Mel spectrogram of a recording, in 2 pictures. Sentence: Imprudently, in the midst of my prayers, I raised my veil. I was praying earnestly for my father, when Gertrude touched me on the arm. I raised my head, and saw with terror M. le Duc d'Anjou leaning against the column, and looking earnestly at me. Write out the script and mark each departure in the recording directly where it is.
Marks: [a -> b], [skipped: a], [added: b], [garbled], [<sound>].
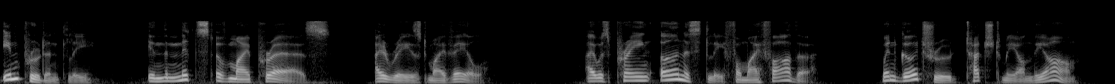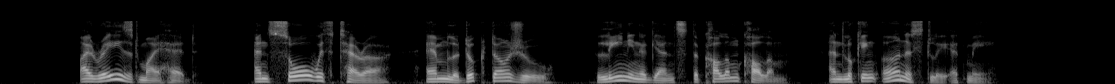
Imprudently, in the midst of my prayers, I raised my veil. I was praying earnestly for my father, when Gertrude touched me on the arm. I raised my head, and saw with terror M. le Duc d'Anjou leaning against the column, [added: column] and looking earnestly at me.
